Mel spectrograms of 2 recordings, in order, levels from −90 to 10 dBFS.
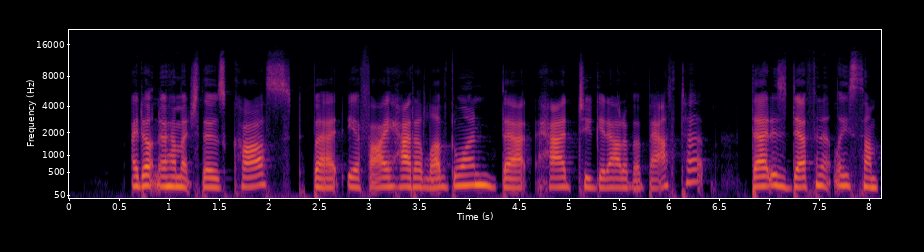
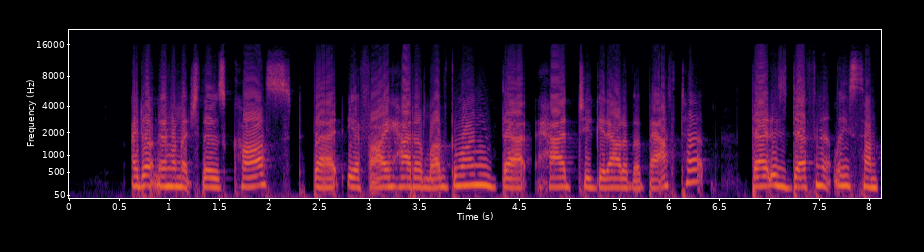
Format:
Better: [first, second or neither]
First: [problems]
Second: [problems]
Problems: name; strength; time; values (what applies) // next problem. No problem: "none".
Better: first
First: none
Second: distortion; heavy; 19% of the sound clipped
